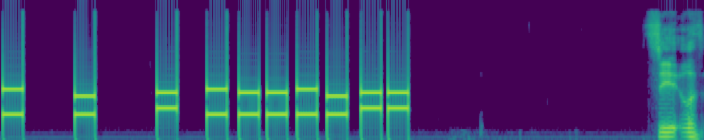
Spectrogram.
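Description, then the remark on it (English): A quick run of telephone keypad dial tones on new phone lines, about eleven crisp beeps in an uneven dialing rhythm, loud, followed by a pause and then a burst of someone starting to talk. “God, I hope there's nobody out there that knows how to do dial tones.”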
